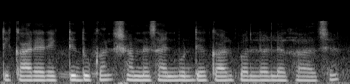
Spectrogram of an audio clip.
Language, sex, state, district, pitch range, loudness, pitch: Bengali, female, Tripura, West Tripura, 195-205 Hz, -17 LUFS, 195 Hz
